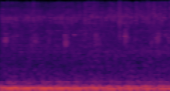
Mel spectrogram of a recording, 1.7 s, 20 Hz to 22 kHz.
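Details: After an M62 540/6 engine swap with a new clutch and new transmission mount, said to be the quietest M62: a deep, even V8 burble at idle with no ticking or knocking; normal idle.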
